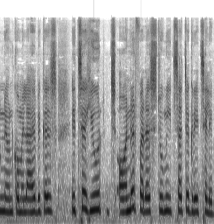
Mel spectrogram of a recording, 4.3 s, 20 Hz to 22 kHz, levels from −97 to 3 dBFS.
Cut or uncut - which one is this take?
uncut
